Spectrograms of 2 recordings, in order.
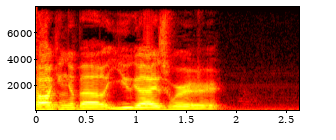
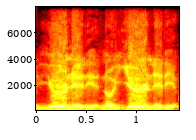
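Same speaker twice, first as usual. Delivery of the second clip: mock bar argument; 7 dB louder than usual. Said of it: "arguing at the bar".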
